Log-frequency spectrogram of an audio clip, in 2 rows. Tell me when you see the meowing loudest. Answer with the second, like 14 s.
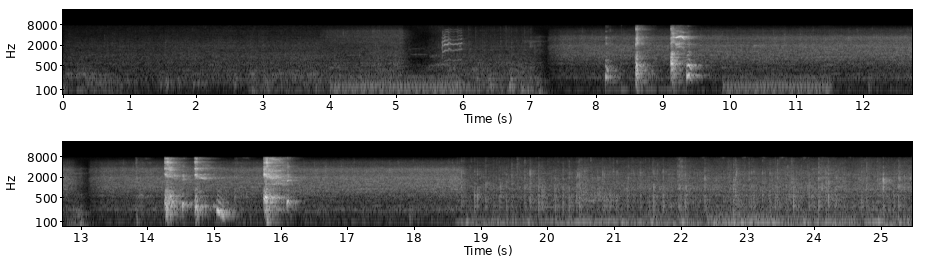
6 s.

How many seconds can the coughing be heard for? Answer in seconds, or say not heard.
4 s.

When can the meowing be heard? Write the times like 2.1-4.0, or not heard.
4.0-6.0, 9.8-11.6, 22.4-23.4.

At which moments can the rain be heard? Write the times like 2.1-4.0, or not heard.
0.0-25.4.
